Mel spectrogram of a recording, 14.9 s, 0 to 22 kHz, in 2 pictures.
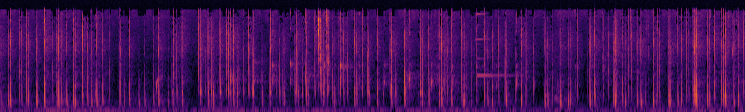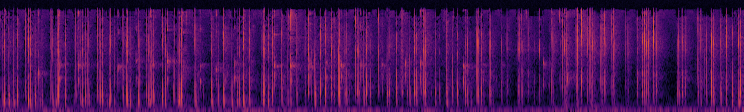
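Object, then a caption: Plastic mannequin head. Long painted nails rapidly tap and scratch around the ears and top of a life-size glossy black plastic mannequin head, likely a hollow binaural microphone head. The result is a dense, steady stream of short, dry clicks and scrapes with a hollow low-mid body around 250 Hz and very little bright content.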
